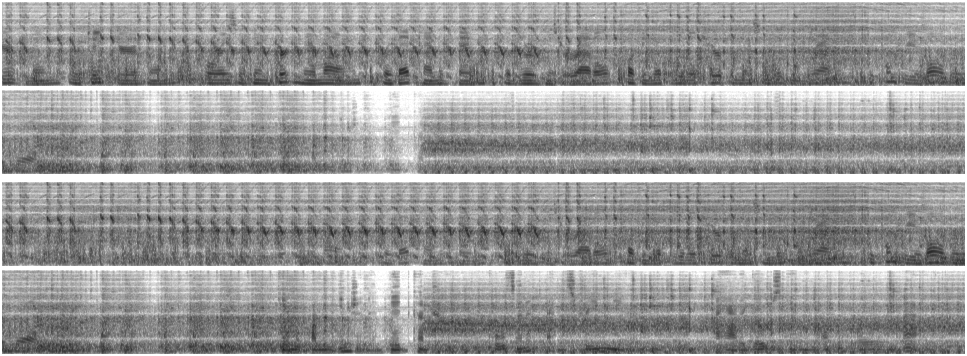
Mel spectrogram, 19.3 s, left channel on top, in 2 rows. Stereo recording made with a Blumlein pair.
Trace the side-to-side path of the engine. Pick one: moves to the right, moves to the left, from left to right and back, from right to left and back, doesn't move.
doesn't move.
